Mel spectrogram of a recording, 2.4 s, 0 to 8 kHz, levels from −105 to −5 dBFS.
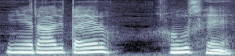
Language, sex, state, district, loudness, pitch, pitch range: Hindi, female, Uttar Pradesh, Saharanpur, -10 LUFS, 205 Hz, 200-210 Hz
